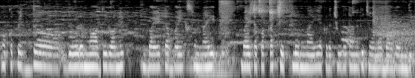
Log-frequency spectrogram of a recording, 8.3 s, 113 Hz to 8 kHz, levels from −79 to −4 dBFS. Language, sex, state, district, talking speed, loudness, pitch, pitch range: Telugu, female, Andhra Pradesh, Sri Satya Sai, 130 wpm, -17 LUFS, 210 Hz, 205-215 Hz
